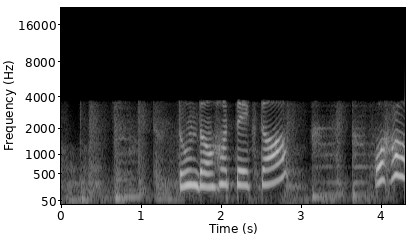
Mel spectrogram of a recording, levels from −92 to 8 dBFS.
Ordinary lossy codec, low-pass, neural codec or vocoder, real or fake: none; 3.6 kHz; codec, 16 kHz in and 24 kHz out, 0.9 kbps, LongCat-Audio-Codec, fine tuned four codebook decoder; fake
